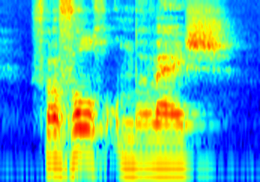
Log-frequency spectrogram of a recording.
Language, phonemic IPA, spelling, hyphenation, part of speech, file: Dutch, /vərˈvɔlxˌɔn.dər.ʋɛi̯s/, vervolgonderwijs, ver‧volg‧on‧der‧wijs, noun, Nl-vervolgonderwijs.ogg
- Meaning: further education, continuing education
